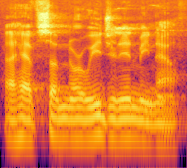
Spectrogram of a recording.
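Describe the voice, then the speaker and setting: A middle-aged man from Texas with a Texan accent, giving a relaxed, conversational conference lecture with frequent restarts. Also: low-pitched, a little fast, creaky. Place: conference hall.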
